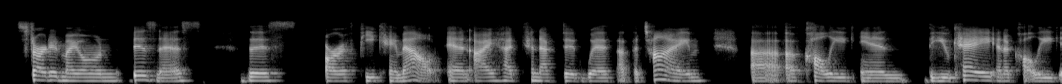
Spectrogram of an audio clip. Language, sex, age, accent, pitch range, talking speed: English, female, 20-39, American, 155-180 Hz, 140 wpm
